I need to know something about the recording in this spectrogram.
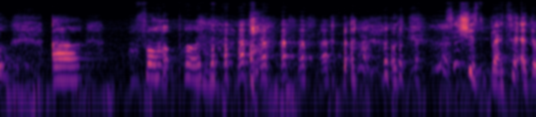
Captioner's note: laughs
